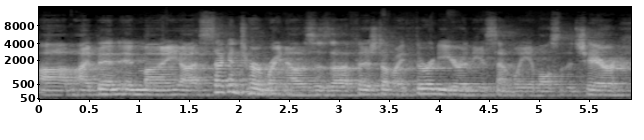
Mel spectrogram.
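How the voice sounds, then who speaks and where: Fairly quick speech with fairly even intonation comes through with audible room echo and light background noise. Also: man. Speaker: panelist. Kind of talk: self-introduction to audience. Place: stage.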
